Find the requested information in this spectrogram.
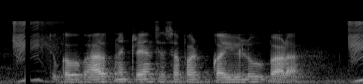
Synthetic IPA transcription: t̪ukəbəbʱaɾət̪meʈɾensesəpʰəɾkəjluba̰ɽa̰

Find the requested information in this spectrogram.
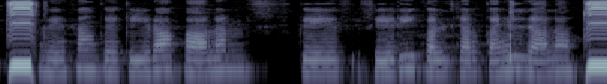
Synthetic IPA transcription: ɾeːsãːkekiːɽaːkaːləns | ke | seːɾiːkəlt͡ʃəɾkəɦɪld͡ʒaːlaː

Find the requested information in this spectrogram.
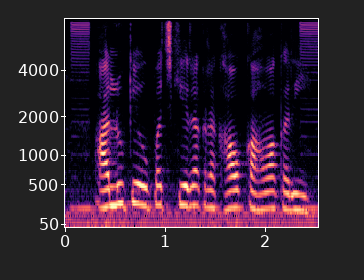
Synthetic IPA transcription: aːlukeʊpət͡ʃkeɾəkʰɾɐkʰaːokaɦʋakɐɾiː

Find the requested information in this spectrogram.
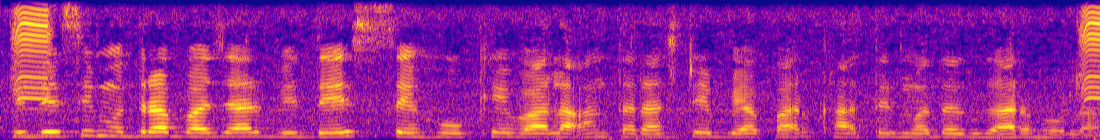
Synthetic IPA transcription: ʋɪd̪esimʊd̪ɾabaːd͡ʒaɾʋid̪esːeɦokʰeʋalaʔant̪əɾːaʂʈɾijəʋjapaɾkʰaːt̪iːɾməd̪əd̪ɡaːɾɦola

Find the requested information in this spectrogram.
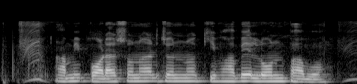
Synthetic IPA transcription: amipɔɽaʃonaɾd͡ʑonːokibʱabelonpabo

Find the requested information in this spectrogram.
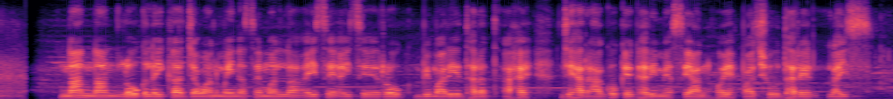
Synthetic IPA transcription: nanːanloɡləɪkad͡ʒəʋanməɪnasẽmənləəɪseəɪseɾoɡbimaɾid̪ʱəɾət̪əɦɛd͡ʒeɦəɾaɡʱukeɡʱəɾimẽsjanɦoepat͡ʃʰud̪ʱəɾelaɪs

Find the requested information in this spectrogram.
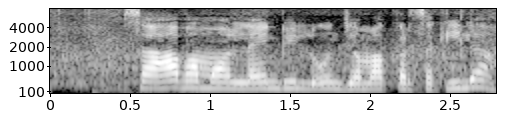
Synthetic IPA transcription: saːɦəbɦɐmɔːnlaːɪnbʱiloːnd͡ʒɐmakəɾsəkilaː

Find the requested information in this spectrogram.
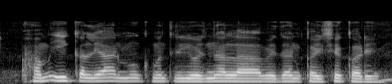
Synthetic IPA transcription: həmikəljanmukʰjəmənt̪ɾijod͡ʒnalabed̪ənkəjsekəɾi

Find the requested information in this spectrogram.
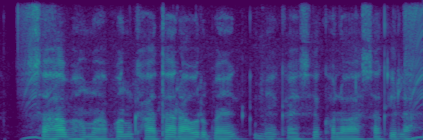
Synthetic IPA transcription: saɦəbɦəmapənkʰat̪aɾaʊɾbɛ̃ŋkmekəjsekʰəlʋasəkila

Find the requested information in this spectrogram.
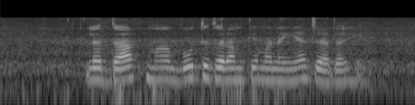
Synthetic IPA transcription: lɐd̪aːfmãbʊd̪ʱd̪ʱɐɾəmkĩmɐnaijãzjaːd̪aɦɛ̰ː

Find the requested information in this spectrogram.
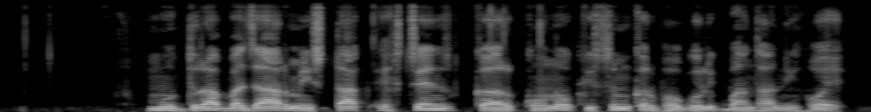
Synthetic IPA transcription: mʊd̪ɾabəd͡ʒaːɾmẽɪsʈaːkekst͡ʃẽːnd͡ʒkəɾkoːnokɪsmkəɾbʱɔːɡoːlɪk̚bãːnd̪ʱaːniɦoːe

